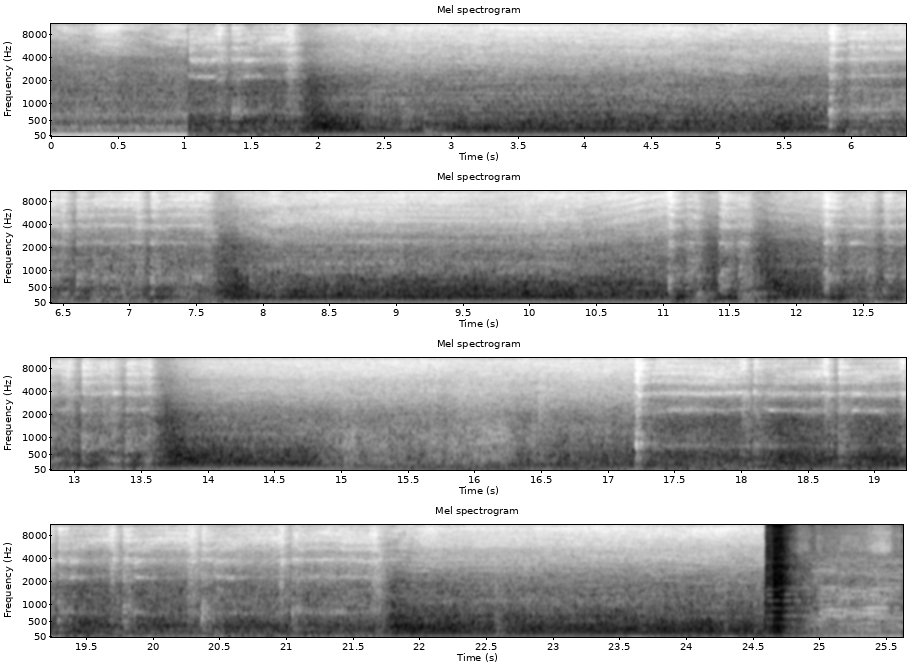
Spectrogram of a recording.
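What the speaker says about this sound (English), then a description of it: "These guys are doing a little test spray here." A spray foam insulation rig runs a test spray in a basement, giving a loud, steady hiss that continues almost unbroken, with brief dips and pauses.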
